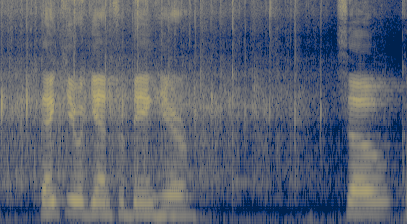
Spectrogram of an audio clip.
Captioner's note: applause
